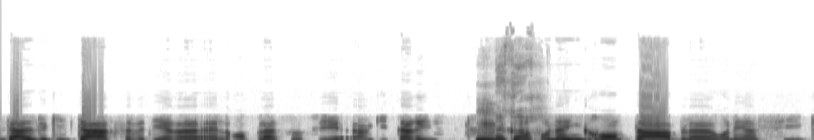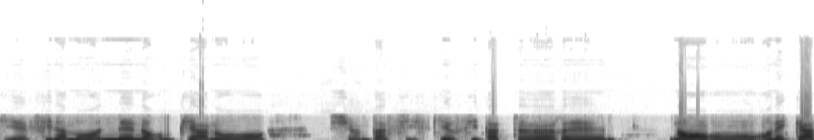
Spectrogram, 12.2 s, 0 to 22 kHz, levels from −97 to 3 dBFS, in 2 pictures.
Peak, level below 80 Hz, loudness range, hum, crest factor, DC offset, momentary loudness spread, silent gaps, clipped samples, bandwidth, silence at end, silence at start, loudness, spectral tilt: -2 dBFS; -58 dBFS; 3 LU; none; 16 dB; under 0.1%; 13 LU; none; under 0.1%; 12.5 kHz; 0 s; 0 s; -20 LUFS; -7.5 dB/octave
